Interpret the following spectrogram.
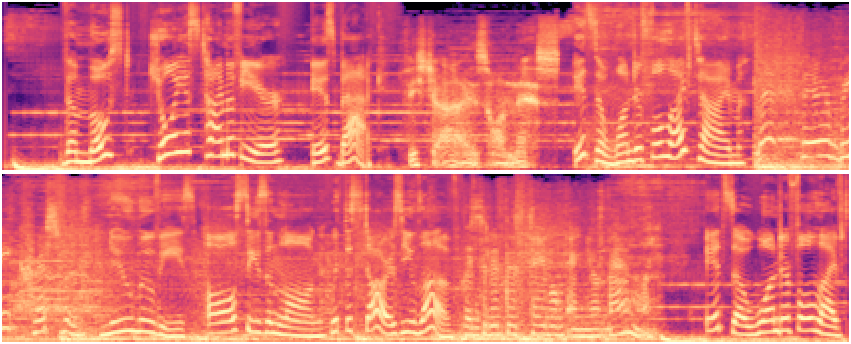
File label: VO Promo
